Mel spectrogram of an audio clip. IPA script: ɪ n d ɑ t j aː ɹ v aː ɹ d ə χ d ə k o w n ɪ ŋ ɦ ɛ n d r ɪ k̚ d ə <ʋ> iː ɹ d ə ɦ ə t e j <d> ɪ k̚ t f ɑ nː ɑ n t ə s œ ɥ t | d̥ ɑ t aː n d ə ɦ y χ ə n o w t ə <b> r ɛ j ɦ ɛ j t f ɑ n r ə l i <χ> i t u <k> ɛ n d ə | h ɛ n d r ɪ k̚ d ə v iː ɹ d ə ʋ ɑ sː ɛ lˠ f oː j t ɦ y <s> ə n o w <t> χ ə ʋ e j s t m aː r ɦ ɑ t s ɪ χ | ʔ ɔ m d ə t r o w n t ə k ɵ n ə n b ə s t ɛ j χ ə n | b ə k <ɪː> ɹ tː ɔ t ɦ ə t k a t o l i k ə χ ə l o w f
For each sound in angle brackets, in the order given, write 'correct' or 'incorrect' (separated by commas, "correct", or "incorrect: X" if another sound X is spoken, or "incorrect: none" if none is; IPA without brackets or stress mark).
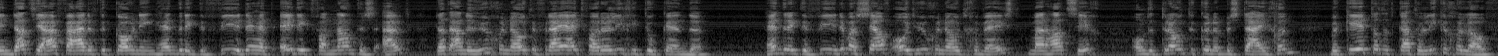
incorrect: v, correct, incorrect: v, correct, correct, incorrect: χ, correct, correct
